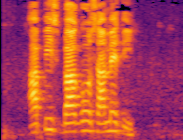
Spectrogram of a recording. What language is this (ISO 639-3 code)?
ggg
